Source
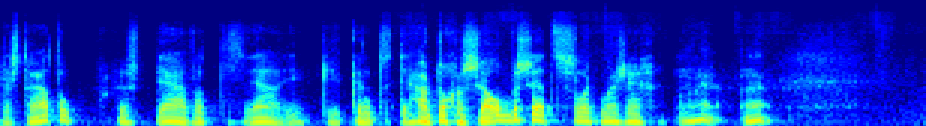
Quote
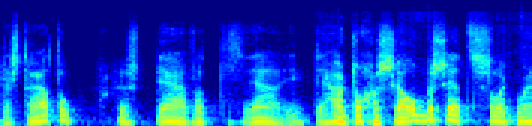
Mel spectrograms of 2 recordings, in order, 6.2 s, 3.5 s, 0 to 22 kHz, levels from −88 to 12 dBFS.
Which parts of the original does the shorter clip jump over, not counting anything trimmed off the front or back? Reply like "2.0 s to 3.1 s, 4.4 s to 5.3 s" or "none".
2.1 s to 2.6 s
